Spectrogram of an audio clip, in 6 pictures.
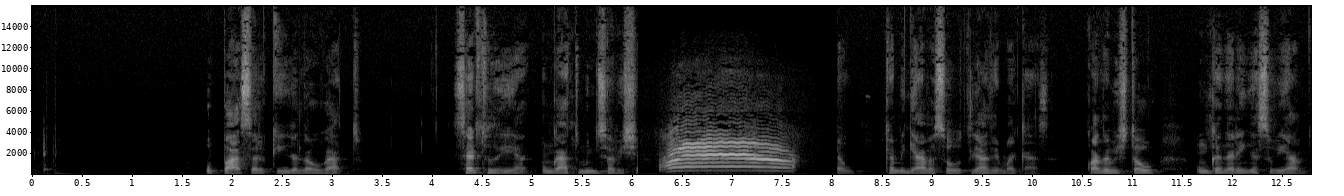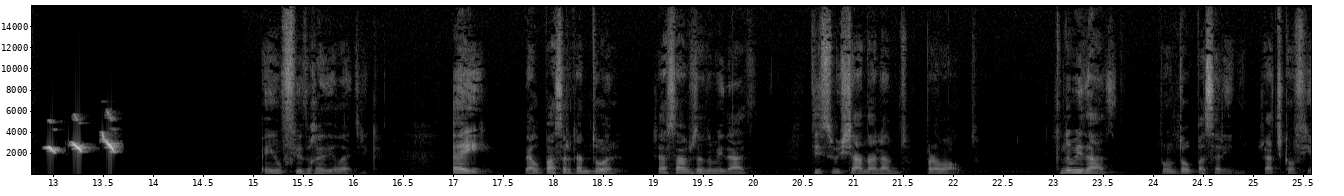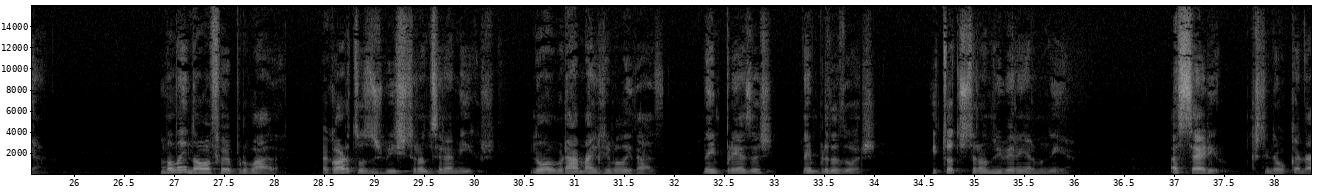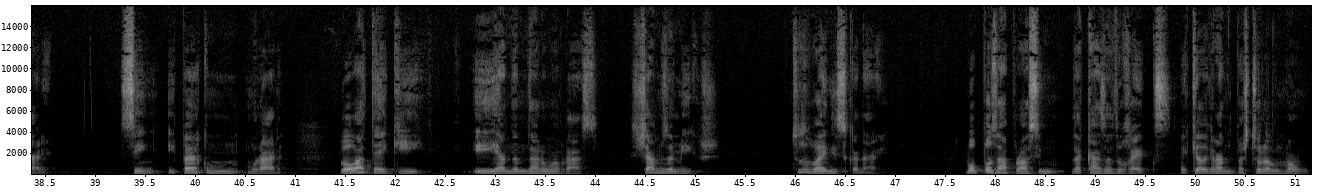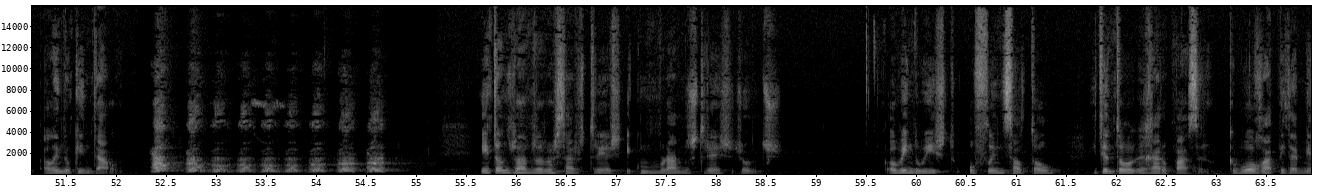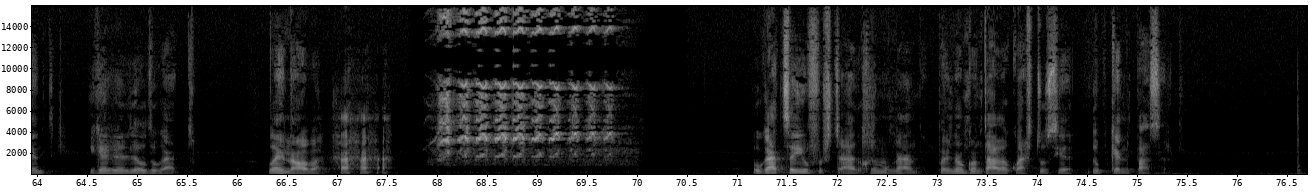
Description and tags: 21 Renato Mendes Mod 4 exer 4
work, music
